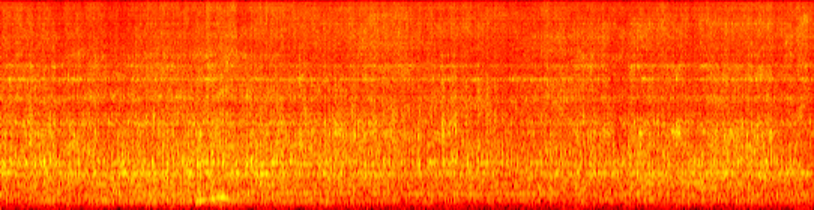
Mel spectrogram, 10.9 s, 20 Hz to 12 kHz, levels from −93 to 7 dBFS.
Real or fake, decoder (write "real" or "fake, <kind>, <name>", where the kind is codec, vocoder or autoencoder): fake, codec, HILCodec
